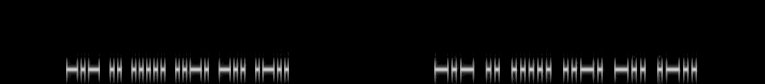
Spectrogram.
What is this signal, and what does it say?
Morse code, heard as a keyed tone, about 35 wpm, 700 Hz. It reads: KI5FDL KI5FDL
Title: Speed Racing - USA 2x3 Call Signs 28wpm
